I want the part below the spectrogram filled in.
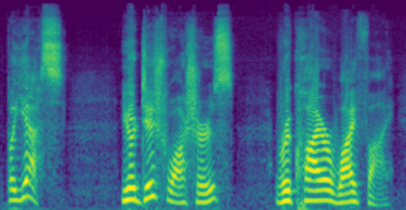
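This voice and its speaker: This tech streamer and programmer has a high voice and takes it slowly, yet stays emphatic and opinionated, drifting into digressions and rhetorical questions. The studio sound is clean and echo-free.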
